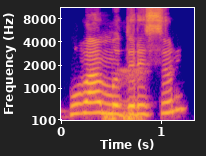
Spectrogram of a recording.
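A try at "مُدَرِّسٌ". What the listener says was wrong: Mudarrisun. There is tajdeed. Mudarrisun. Huwa mudarrisun.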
